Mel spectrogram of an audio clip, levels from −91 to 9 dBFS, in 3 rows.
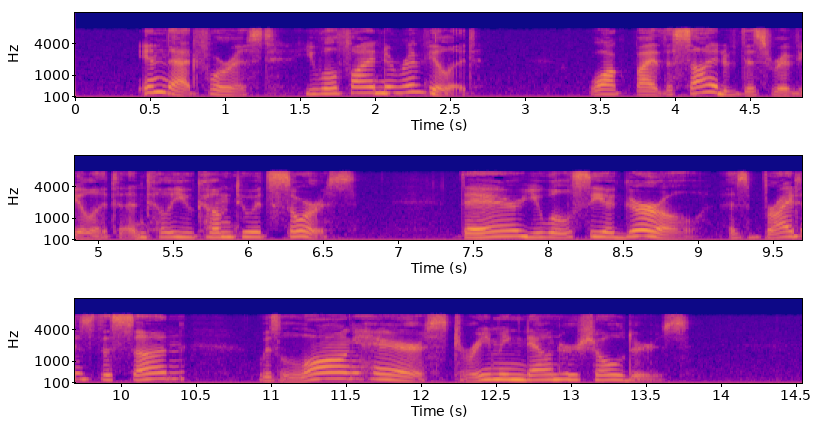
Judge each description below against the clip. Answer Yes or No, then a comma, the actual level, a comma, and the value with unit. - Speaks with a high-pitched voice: Yes, high, 215 Hz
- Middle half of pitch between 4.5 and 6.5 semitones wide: No, average, 3.6 semitones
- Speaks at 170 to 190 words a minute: No, average, 160 wpm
